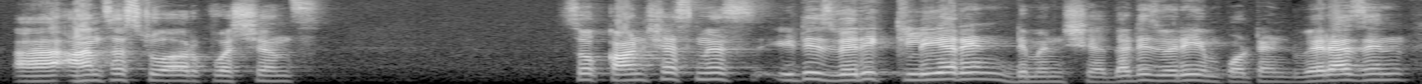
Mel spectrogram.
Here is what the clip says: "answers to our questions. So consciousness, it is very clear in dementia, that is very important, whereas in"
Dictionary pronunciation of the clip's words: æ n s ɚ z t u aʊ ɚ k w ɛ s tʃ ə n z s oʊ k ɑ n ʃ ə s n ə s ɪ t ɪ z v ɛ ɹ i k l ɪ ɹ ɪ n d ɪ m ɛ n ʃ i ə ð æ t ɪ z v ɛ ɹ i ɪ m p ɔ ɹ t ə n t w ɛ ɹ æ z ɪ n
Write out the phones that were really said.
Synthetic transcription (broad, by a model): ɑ n s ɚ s t u aʊ ɚ k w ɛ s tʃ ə n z s oʊ k ɑ n ʃ ə s n ə s ɪ t ɪ z v ɛ ɹ i k l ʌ ɹ ɪ n d ɪ m ɛ n ʃ i ə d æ t ɪ z v ɛ ɹ i ɪ m p ɔ ɹ t ə n t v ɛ ɹ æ z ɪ n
